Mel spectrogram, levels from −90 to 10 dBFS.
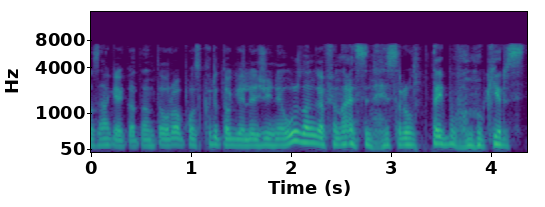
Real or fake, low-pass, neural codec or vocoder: real; 7.2 kHz; none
